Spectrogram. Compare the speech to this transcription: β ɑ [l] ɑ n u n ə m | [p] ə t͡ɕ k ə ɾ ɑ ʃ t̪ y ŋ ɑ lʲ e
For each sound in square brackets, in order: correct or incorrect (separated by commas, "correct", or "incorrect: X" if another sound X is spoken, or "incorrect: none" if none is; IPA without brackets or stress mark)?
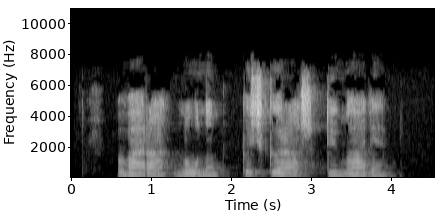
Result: incorrect: ɾ, incorrect: k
